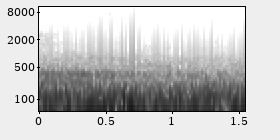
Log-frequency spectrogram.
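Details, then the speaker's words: 2009 Ford Escape Hybrid on its first test drive after no-crank/no-start repairs: the engine, now running past electric mode, gives a low steady rumble under light throttle with no knocks or rattles; normal running. "everything sounds good like i said we got other checks we got to do continuing the drive"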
